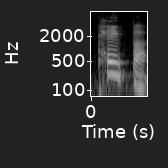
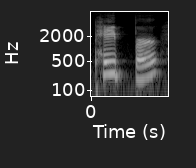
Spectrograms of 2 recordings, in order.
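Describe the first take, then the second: First: Paper ending in open "pa"; British, no R. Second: Paper slow and high, ending with an R; American R. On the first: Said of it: "R 사운드만". (paper 끝 R을 빼는 영국식 발음) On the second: Contrasts American and British endings. (paper 끝 R을 살린 미국식 발음) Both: Shown as a demonstration.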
